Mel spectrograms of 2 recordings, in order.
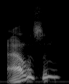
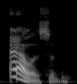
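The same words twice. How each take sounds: First: Allison? rising high, as if reading it for the first time; questioning read. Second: Allison. falling, firm and knowing; settled statement. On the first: Leader reading the wife's name off a photo, questioning. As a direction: sound out the name Allison? as a query. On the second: Leader confirming the wife's name with menace. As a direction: land Allison. as a fact. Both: A narrator's reading.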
